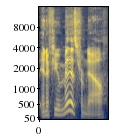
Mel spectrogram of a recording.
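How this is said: The pitch drops down at the phrase end. The speaker calls it right. "every thought group there, instead I went down"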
